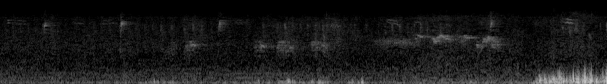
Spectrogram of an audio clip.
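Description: Birds calling with sharp, high ticks and short chirps. Near the end a loud low rumble comes in and drowns them.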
